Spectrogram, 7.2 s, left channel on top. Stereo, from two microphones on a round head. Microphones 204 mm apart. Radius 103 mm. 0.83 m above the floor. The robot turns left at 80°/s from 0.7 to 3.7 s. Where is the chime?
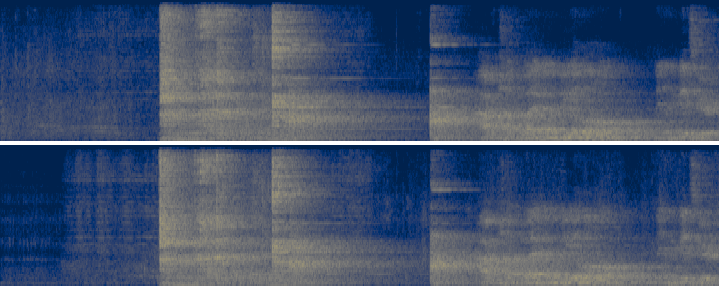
40° left (ahead or behind), 1.1 m; by 4.4 s 50° left (ahead or behind), 1.1 m.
